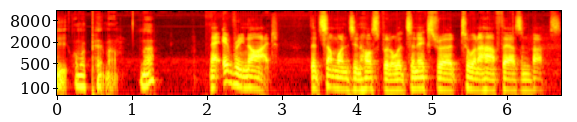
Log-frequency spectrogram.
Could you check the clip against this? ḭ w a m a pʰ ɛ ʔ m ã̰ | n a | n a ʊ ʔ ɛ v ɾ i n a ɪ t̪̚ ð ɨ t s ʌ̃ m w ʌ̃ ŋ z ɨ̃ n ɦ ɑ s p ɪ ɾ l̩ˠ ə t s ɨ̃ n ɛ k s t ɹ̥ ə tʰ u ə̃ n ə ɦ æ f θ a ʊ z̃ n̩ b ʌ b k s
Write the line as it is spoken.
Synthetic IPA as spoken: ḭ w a m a pʰ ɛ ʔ m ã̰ | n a | n a ʊ ʔ ɛ v ɹ i n a ɪ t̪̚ ð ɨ t s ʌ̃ m w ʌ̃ n z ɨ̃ n ɦ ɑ s p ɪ ɾ l̩ˠ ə t s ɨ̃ n ɛ k s t ɹ̥ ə tʰ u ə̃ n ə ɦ æ f θ a ʊ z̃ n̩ b ʌ k s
